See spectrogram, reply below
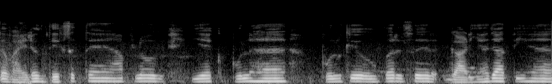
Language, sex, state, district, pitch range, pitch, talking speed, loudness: Hindi, male, Bihar, West Champaran, 130-145 Hz, 140 Hz, 205 wpm, -16 LUFS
